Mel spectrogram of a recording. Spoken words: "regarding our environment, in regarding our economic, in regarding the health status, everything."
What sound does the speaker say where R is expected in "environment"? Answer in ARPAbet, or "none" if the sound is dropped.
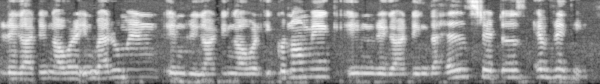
R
